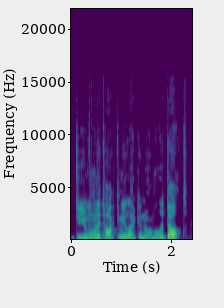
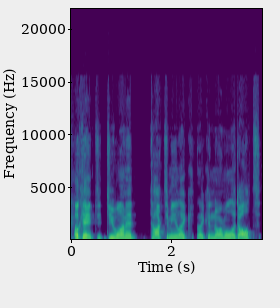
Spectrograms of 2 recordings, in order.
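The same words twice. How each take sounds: First: Lower, measured, controlled repetition; deliberate repeat. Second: Pointed question with a rising end, at usual pitch. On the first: Narrator repeats himself to angry man, low and deliberate. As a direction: repeat it evenly and deliberately, pitched down. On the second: Narrator confronts angry man, pointed rising question. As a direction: ask it firmly, lifting the last word. First take, before being asked "Excuse me?. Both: Retold or imitated.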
